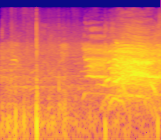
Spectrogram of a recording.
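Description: A football kicked with a sharp thud about half a second in, then from a little past a second loud shouting and whooping from players as a goal goes in, rising to the loudest point at the end.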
